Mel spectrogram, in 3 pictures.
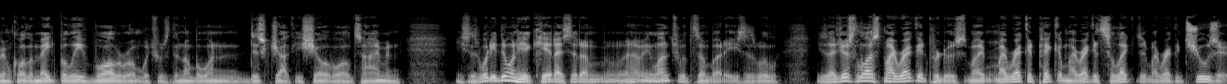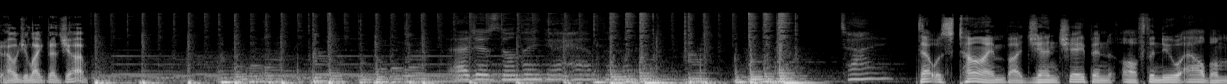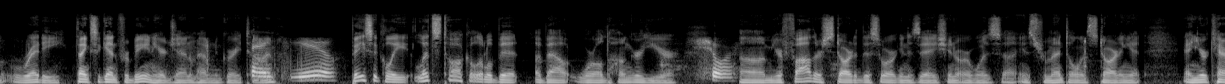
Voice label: RADIO HOST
